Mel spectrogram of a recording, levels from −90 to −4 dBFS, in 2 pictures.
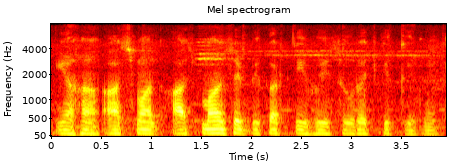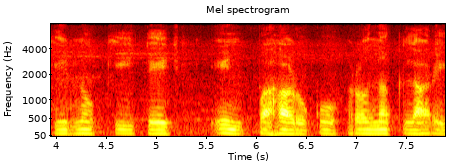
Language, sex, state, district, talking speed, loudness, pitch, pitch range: Hindi, male, Uttarakhand, Uttarkashi, 145 wpm, -21 LUFS, 100 Hz, 95-105 Hz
